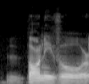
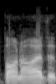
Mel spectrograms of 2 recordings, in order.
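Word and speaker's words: Bon Iver: Fire from Canada and Bonnie Vore or bon bon we call it Bon IA but I think the band likes to be referred to as Bonnie Vore oh bon bon H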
